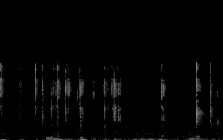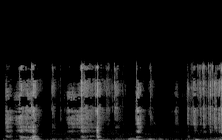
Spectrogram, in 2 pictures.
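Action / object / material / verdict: scrape / bar of soap cut with a blade / soap / none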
